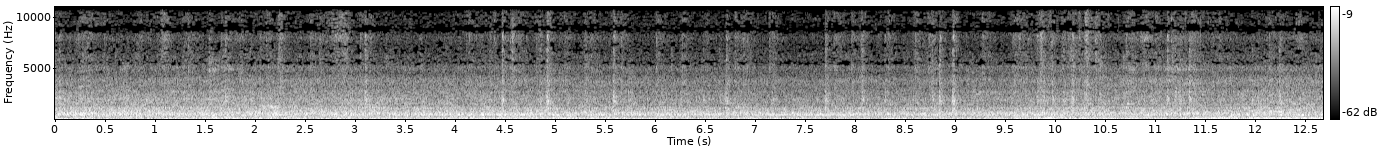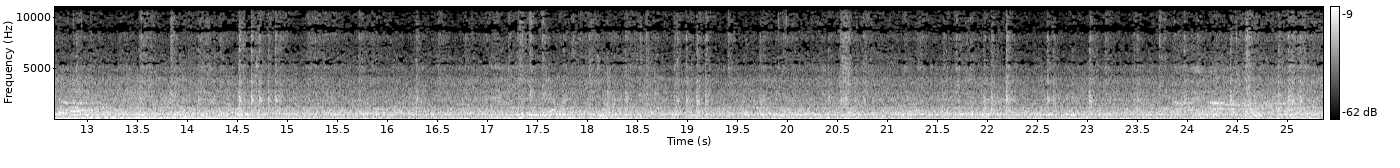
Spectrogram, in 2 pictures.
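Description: Traffic roars and hums, echoing off the tunnel walls.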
